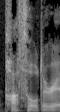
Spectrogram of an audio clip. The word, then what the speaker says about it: potholder: So my wife, Shira, who is a literacy specialist, had a student who asked her what a potholder is. And it's because, you know, the TH can obviously be pronounced th, but it's a compound and has to be broken up in that way.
